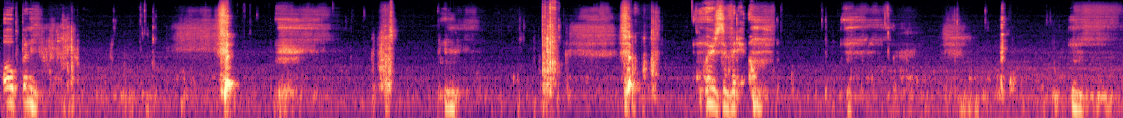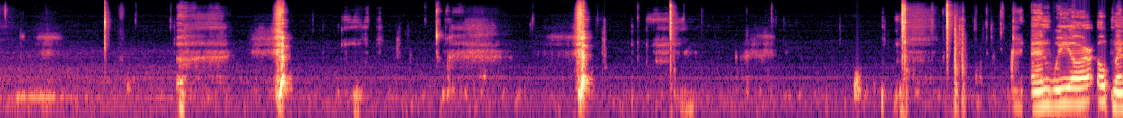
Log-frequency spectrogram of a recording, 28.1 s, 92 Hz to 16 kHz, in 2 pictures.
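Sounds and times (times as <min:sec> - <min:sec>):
heavy breathing: 0:02.2 - 0:04.2, 0:13.3 - 0:14.9.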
